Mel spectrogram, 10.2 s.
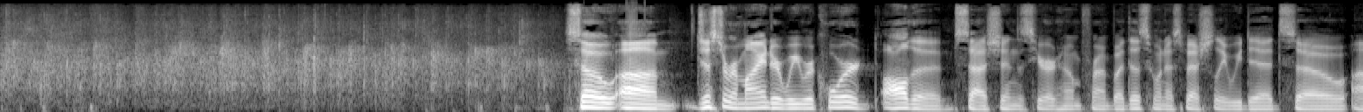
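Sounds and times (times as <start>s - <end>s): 
audience applause: 0.0s - 4.3s
speech: 4.2s - 10.2s.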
